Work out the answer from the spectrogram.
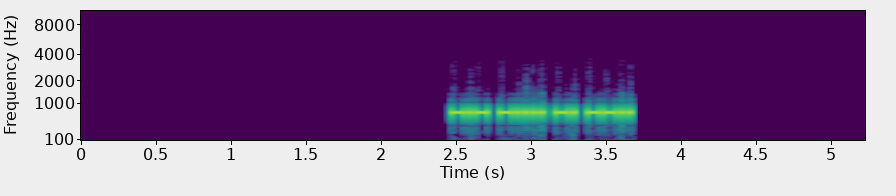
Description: Morse code, heard as a keyed tone, about 46 wpm, 700 Hz. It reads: K6NZ
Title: USA Call Signs - 4 Characters - Repeated 3x - 45wpm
